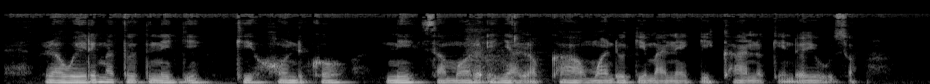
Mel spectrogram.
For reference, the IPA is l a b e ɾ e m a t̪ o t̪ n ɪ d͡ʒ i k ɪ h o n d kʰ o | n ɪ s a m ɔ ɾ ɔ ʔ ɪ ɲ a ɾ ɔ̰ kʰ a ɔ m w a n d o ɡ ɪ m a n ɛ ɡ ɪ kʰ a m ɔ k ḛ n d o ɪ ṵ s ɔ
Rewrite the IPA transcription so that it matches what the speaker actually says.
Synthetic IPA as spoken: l a w e ɾ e m a t̪ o t̪ n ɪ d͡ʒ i k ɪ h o n d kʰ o | n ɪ s a m ɔ ɾ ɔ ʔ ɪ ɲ a l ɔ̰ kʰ a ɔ m w a n d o ɡ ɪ m a n ɛ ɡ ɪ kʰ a n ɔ k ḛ n d o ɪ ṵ s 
